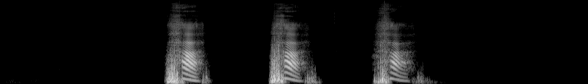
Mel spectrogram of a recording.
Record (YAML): exhalation_length: 5.9 s
exhalation_amplitude: 32768
exhalation_signal_mean_std_ratio: 0.3
survey_phase: beta (2021-08-13 to 2022-03-07)
age: 45-64
gender: Female
wearing_mask: 'No'
symptom_none: true
smoker_status: Never smoked
respiratory_condition_asthma: false
respiratory_condition_other: false
recruitment_source: REACT
submission_delay: 2 days
covid_test_result: Negative
covid_test_method: RT-qPCR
